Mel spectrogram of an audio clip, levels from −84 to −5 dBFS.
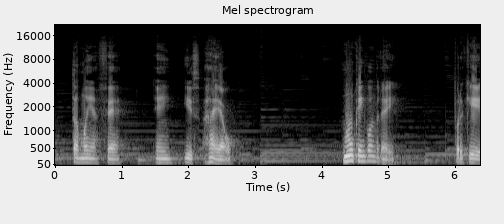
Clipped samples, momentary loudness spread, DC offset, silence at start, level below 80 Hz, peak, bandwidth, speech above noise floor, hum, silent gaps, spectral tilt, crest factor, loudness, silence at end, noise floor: under 0.1%; 25 LU; under 0.1%; 0 s; -74 dBFS; -8 dBFS; 15.5 kHz; 24 dB; none; none; -6.5 dB/octave; 22 dB; -28 LUFS; 0 s; -51 dBFS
